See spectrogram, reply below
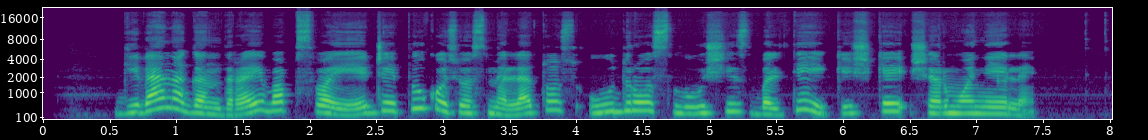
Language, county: Lithuanian, Marijampolė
